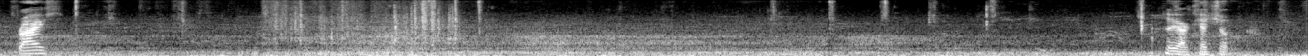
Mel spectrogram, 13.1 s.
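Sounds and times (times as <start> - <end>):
person chewing fries: 7.6 - 10.5.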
